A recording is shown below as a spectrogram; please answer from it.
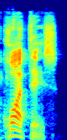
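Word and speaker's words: coati: on the court so it's c o a TI is how it's spelled but they call them quates okay they look like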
